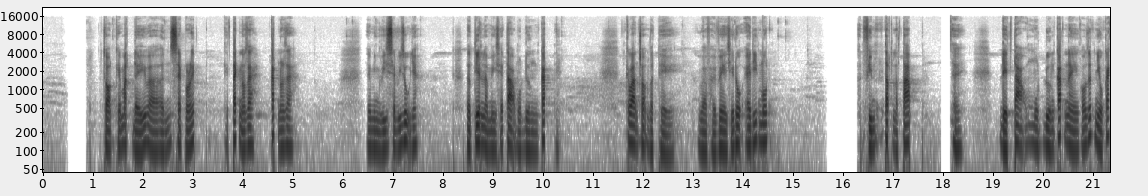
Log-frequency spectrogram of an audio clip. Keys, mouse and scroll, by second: 5.3 middle click, 6.1 click, 6.8 click, 7.6-10.4 middle drag, 14.7-17.9 drag, 17.9 ctrl+scroll up 3, 21.2-21.3 scroll up 3.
